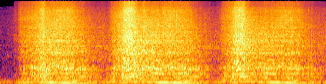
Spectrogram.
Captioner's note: engine revving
